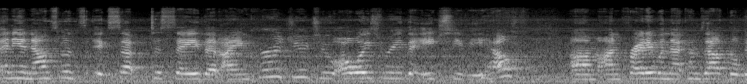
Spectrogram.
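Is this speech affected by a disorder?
No.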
